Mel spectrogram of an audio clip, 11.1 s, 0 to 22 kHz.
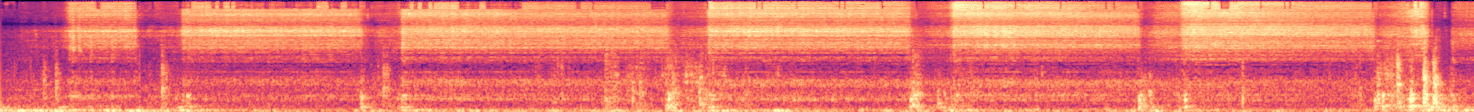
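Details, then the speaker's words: Case 800 tractor engine turned over by hand: a sharp airy hiss rises and cuts off about every two seconds on each compression stroke, compression escaping from one cylinder; owner suspects more than normal ring blow-by. "okay i don't know if you can hear that or not but when i turn this engine over by hand one full crank one full rotation so the compression stroke i can hear air pissing out and one of these cylinders"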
